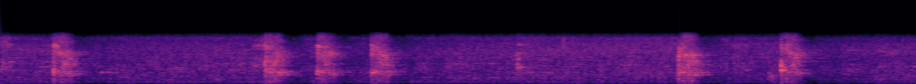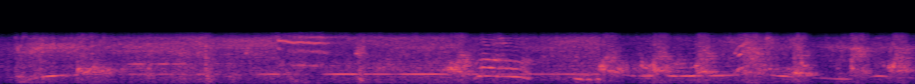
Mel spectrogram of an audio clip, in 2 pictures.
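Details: A young English Bulldog, about six months old, barks indoors at a vacuum cleaner it dislikes. Sharp, separate bark bursts come in the first half. Then the machine's steady drone starts, with yelping, harmonic cries layered over it.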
